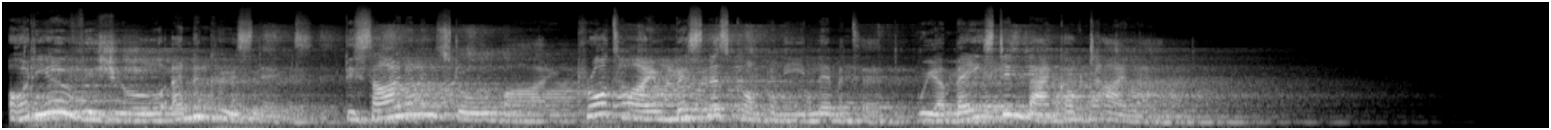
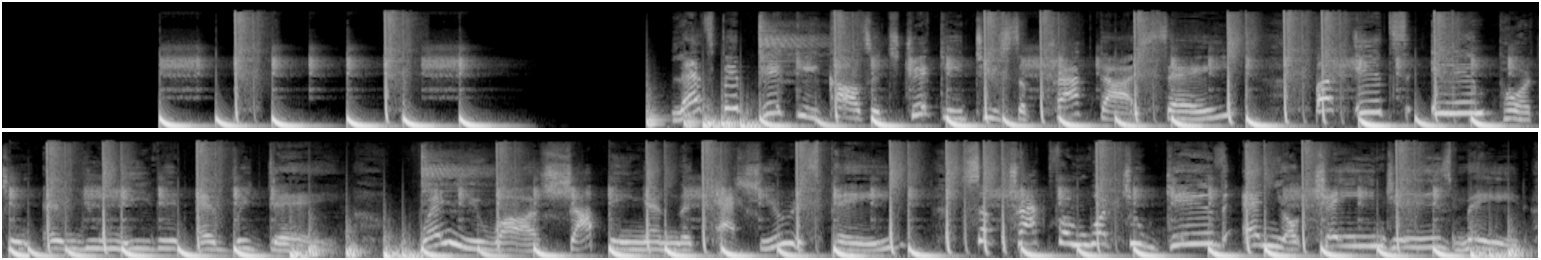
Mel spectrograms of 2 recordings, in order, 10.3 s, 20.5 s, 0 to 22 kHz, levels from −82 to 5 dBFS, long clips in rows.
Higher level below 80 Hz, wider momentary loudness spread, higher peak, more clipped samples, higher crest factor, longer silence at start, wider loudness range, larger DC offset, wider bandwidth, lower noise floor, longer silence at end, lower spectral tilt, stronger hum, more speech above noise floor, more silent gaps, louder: second, -50 dBFS vs -18 dBFS; first, 12 LU vs 3 LU; about the same, 0 dBFS vs 0 dBFS; neither; about the same, 16 dB vs 14 dB; second, 0.05 s vs 1.05 s; about the same, 4 LU vs 2 LU; neither; second, 15 kHz vs 17 kHz; second, -78 dBFS vs under -90 dBFS; first, 2 s vs 0 s; about the same, -5 dB/octave vs -5 dB/octave; neither; second, 62 dB vs over 77 dB; neither; about the same, -16 LUFS vs -15 LUFS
